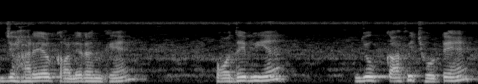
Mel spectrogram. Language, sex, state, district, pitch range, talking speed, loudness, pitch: Hindi, male, Chhattisgarh, Raigarh, 145-175 Hz, 175 wpm, -22 LUFS, 160 Hz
